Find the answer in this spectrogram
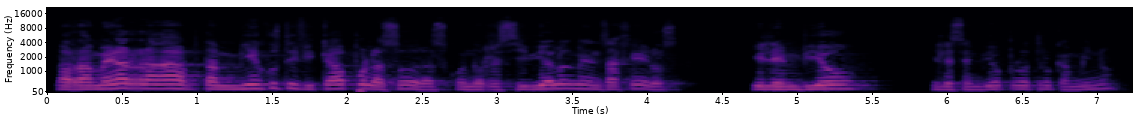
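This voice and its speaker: A young man preaching a sermon in a church, calling his listeners brothers and moving between loud, stressed phrases and quiet, low asides. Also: steady tone, fairly quick. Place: church hall. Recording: long hall reverb.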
